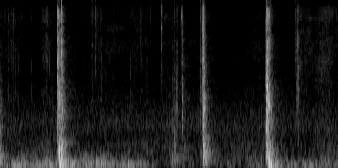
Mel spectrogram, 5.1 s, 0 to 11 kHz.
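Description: Doors of a 1985 Honda car shut three times with solid, heavy thuds, each a sharp close impact spaced about a second or two apart, over a quiet low background.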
